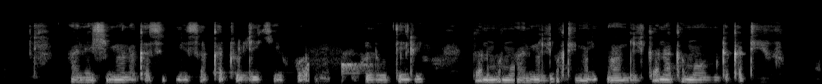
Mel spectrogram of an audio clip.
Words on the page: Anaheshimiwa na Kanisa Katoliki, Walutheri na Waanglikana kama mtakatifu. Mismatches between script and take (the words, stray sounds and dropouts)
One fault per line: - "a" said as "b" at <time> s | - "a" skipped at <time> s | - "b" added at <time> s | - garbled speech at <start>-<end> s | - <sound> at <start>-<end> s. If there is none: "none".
- laugh at 3.1-3.3 s
- garbled speech at 4.7-6.0 s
